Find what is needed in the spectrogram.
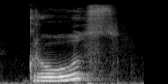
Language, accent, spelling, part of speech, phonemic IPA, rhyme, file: German, Austria, groß, adjective, /ɡʁoːs/, -oːs, De-at-groß.ogg
- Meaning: 1. big, large, large-scale 2. great, grand 3. tall 4. pertaining to defecation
